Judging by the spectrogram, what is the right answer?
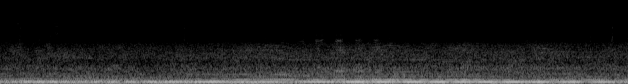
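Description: A steady low engine drone, like a motor vehicle running, growing louder about two seconds in.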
